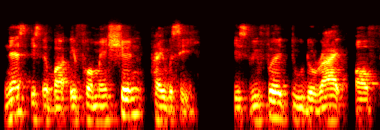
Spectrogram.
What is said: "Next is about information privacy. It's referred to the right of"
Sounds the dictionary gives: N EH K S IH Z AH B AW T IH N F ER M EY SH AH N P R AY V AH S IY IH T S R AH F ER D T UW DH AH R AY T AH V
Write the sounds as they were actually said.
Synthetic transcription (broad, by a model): N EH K S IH S AH B AW T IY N F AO M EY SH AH N P R AY V AH S IY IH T S R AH F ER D T UW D AH R AY T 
